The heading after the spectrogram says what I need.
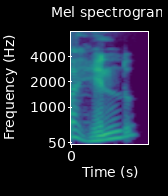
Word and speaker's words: हिंदू: इनके द्वारा बेटा स का उच्चारण ह से किया जाता था। अतः इन्होंने स को क्या बोला होगा? हिंदू।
